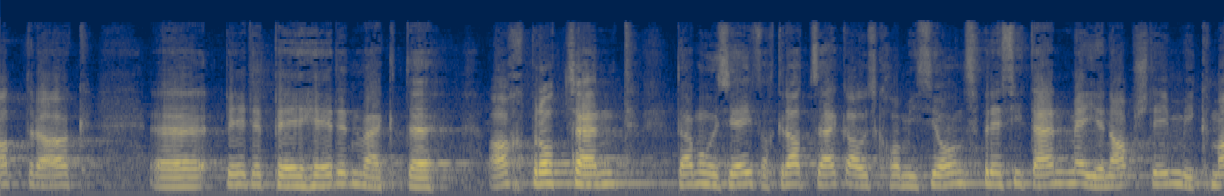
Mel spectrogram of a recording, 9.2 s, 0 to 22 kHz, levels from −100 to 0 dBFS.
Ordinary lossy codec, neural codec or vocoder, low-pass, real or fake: MP3, 64 kbps; none; 14.4 kHz; real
